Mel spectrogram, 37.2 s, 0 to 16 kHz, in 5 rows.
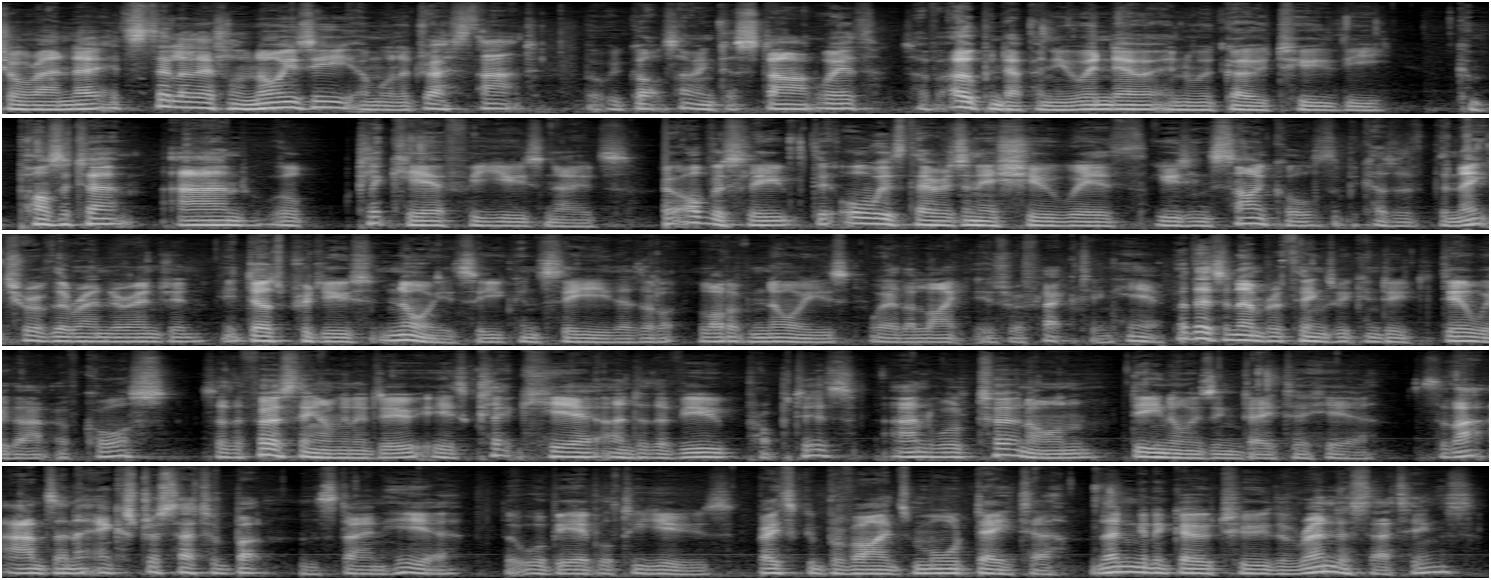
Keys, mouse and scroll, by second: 3.6 click, 4.4-5.1 scroll down 1, 5.1 click, 7.5 click, 8.2 n, 9.5 click, 10.2-10.7 scroll up 1, 11.4 click, 17.0-18.2 scroll up 1, 28.6 click, 35.2 click, 36.0-36.8 scroll down 1.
